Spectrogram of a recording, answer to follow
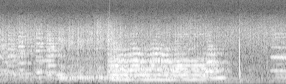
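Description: Orchestral film-score music with brass: a held chord swells in after a second and a half, then fades out about three and a half seconds in, followed by a brief quick upward swoop.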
